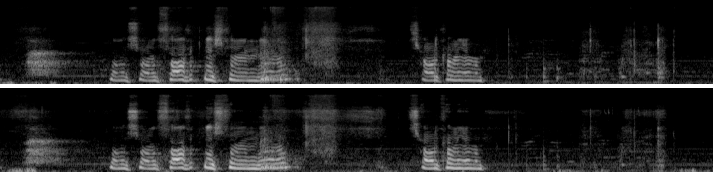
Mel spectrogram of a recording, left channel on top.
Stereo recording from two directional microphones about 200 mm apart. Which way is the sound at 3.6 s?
20° right (ahead or behind).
